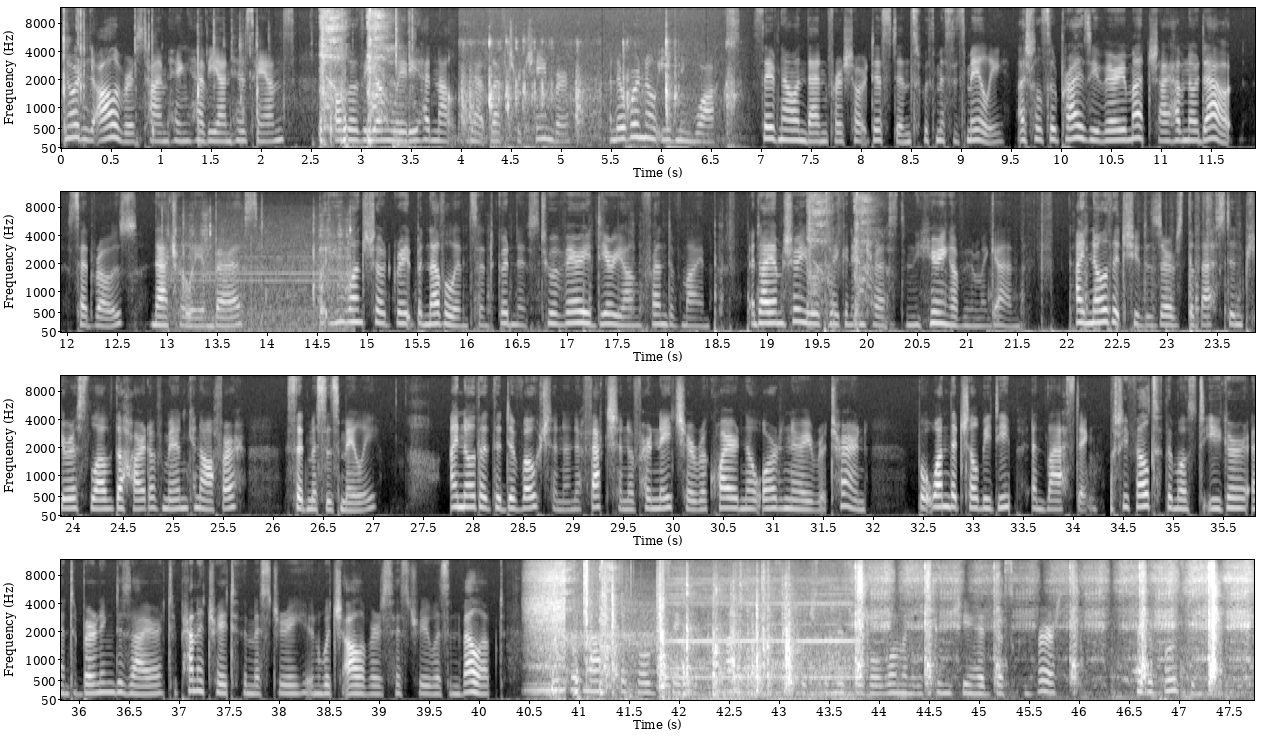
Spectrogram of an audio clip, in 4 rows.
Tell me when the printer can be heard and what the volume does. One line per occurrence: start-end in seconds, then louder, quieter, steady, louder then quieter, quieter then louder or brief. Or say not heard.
40.5-47.7 quieter then louder.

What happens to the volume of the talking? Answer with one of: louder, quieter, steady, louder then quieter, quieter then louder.
steady.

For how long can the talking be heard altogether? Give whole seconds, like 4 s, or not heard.
47 s.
